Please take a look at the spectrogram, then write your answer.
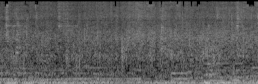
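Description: Sliced onions sauté in a pan over a medium flame, giving a loud, dense, even sizzle that crackles steadily without pause throughout.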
